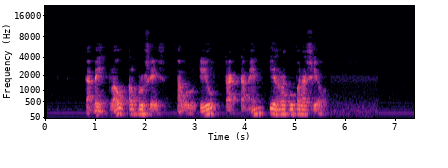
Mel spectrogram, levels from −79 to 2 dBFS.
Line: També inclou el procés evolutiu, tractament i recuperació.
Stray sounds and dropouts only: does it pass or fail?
pass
